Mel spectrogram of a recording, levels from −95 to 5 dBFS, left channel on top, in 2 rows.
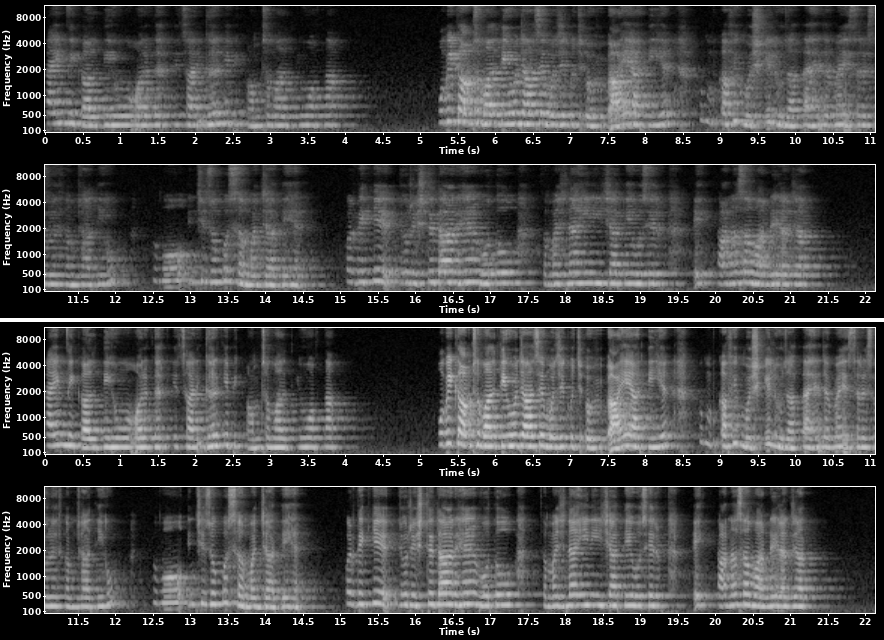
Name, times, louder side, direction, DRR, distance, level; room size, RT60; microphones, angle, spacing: voice 1, 0.0-3.9 5.2-12.0 12.5-14.5 15.1-21.2, right 5 dB, 75° right, 7 dB, 0.3 m, -24 dB
5.5 x 2.5 x 3.4 m, 1.0 s
head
